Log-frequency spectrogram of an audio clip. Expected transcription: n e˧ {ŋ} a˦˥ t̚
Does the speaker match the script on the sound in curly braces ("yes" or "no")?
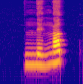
yes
